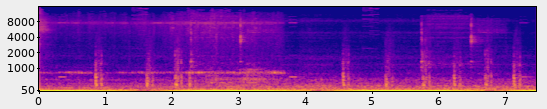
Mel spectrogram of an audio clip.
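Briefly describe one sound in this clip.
Footsteps thud slowly on a wooden floor indoors.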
